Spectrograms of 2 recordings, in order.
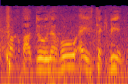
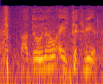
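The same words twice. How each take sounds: No difference in how they are said.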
